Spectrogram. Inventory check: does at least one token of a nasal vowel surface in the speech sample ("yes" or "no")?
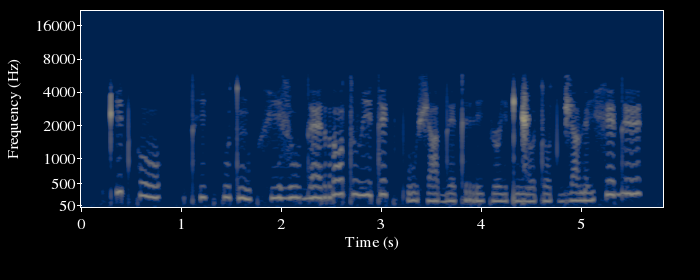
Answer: no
